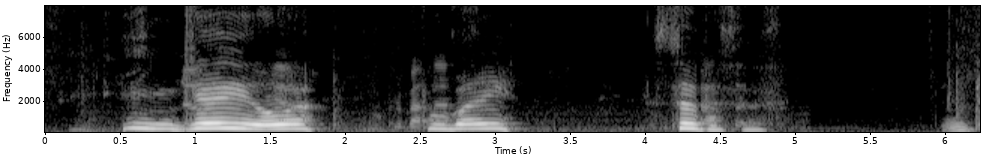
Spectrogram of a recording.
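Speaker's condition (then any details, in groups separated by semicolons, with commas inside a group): Cerebral palsy; severe speech impediment, hard to understand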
